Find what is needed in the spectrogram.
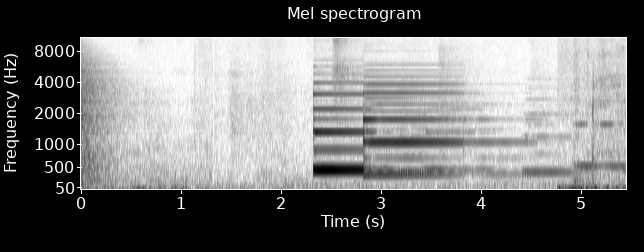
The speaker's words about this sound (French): La sonnette.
